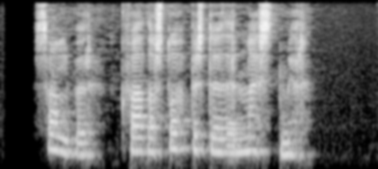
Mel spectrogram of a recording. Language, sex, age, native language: Icelandic, female, 30-39, Icelandic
